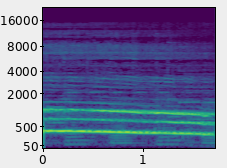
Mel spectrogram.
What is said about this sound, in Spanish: Oigo, además, gemidos lastimeros.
